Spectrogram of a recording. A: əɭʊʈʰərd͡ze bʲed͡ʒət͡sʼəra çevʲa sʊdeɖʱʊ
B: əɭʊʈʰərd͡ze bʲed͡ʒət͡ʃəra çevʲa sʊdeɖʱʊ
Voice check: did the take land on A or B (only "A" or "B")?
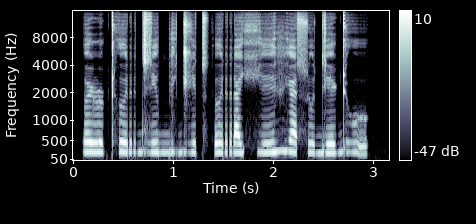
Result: A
